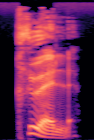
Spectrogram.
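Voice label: "cruelle", French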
